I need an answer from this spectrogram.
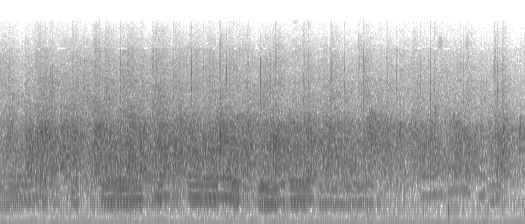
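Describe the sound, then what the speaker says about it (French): A church congregation applauds steadily and sincerely, a dense, even wash of clapping that holds at a constant level throughout, with faint musical tones sustained underneath. "J'aimerais que vous vous applaudissiez de façon sincère."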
